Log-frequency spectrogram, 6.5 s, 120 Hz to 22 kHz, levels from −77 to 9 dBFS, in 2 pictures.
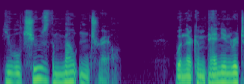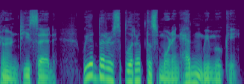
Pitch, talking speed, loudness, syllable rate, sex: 110 Hz, 205 wpm, -17 LUFS, 5.7 syllables/s, male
